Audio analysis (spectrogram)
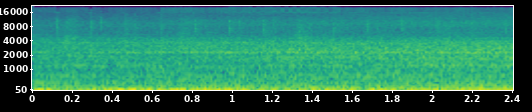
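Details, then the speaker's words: Chinese diesel heater in a garage workshop running at full output after fitting a silencer: steady low rumble and even whoosh, no intake roar, quiet and not intrusive; normal running. "that's the noise that's making and that is an absolute full full chat is that from full bar that a that noise noisy at all not it's not bad you know walk away from it that's it's not intrusive at all"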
